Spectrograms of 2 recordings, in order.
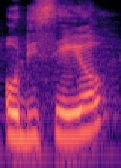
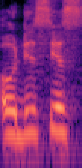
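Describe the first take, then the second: First: The name ends with an "-eo" sound. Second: The name ends with an "-eus" sound.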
